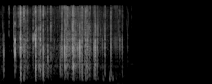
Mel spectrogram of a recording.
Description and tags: BRUNIER Lucas 2016 2017 chips
I recorded the sound, i cut the sound on fruity loops and used automation enveloppe for make a fade out. After, i put compressor and equalizer on it.
C’est un groupe nodal impulsif (plusieurs sons complexes) avec un timbre harmonique éclatant et croustillant. Son grain est rugueux, sa microstructure est très granuleuse.
Concernant, la dynamique elle a une attaque plus forte que le reste, mais a une sorte de rappel, comme un echo qui répond mais moins fort.
Le son est stéréo. Il a été compressé et un équaliseur a été utilisé pour amplifié les hautes fréquences afin de pouvoir mieux ressentir le timbre cassant et croustillant.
